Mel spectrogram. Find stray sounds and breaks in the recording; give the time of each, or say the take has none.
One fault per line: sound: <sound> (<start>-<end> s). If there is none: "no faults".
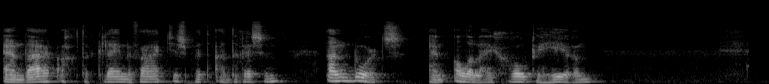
no faults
